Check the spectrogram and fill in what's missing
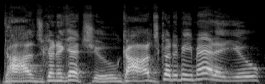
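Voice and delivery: loud mocking imitation of a scare preacher; mock fire-and-brimstone. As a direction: ham up a threatening sermon, loud. Mocking threatening-God preaching.

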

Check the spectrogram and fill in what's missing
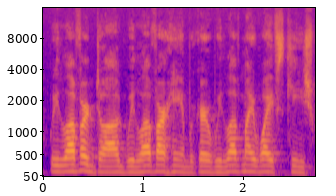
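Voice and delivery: normal talking voice

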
